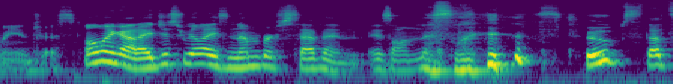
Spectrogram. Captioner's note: laughs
